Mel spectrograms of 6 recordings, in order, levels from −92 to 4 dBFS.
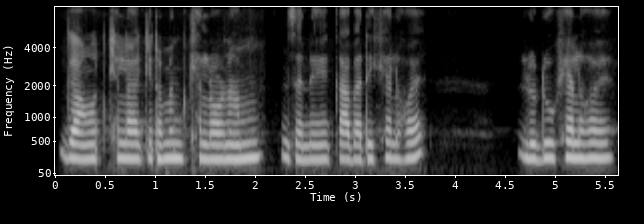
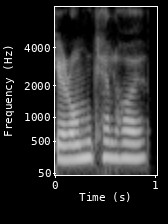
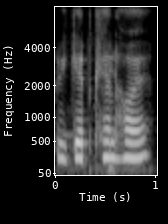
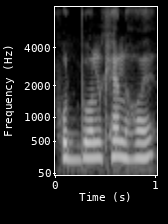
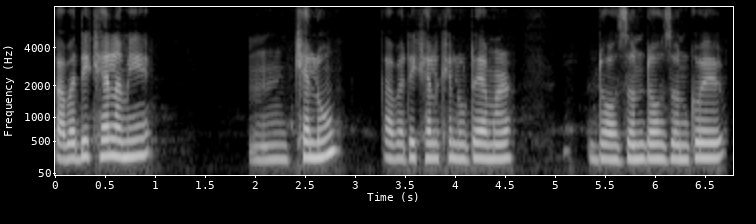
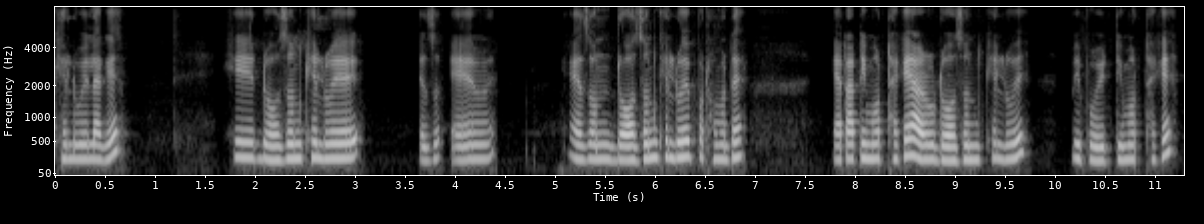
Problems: background sounds at intervals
